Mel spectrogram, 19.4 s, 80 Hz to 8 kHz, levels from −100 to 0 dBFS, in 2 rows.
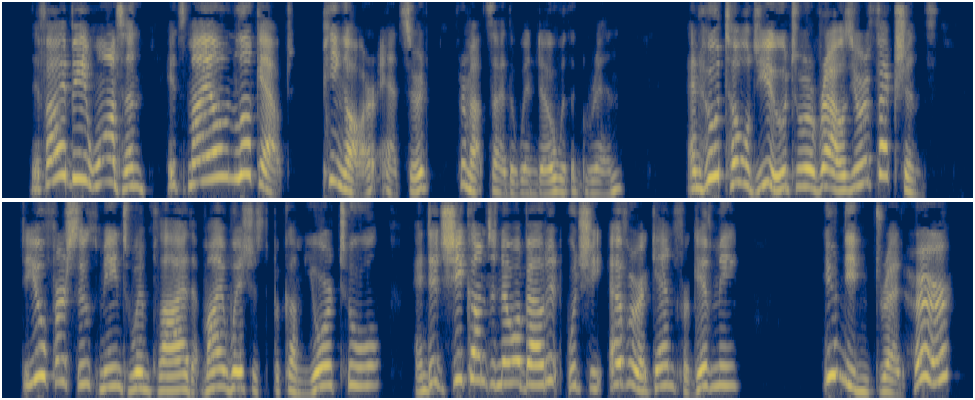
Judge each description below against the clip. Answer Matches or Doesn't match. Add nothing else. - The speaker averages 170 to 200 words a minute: Matches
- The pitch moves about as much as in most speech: Doesn't match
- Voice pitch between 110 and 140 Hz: Doesn't match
